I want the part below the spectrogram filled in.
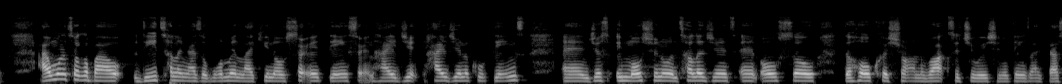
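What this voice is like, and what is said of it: Slightly raspy voice. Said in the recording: “my voice is a little. ... A little raspy.”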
